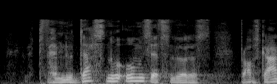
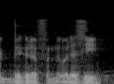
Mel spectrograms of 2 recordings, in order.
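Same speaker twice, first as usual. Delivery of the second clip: ordinary delivery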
